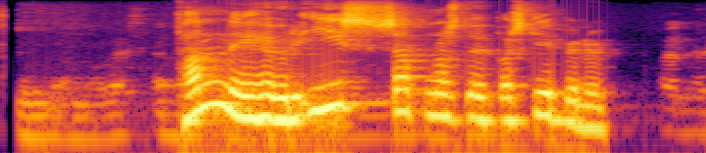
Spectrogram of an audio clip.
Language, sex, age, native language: Icelandic, male, 30-39, Icelandic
